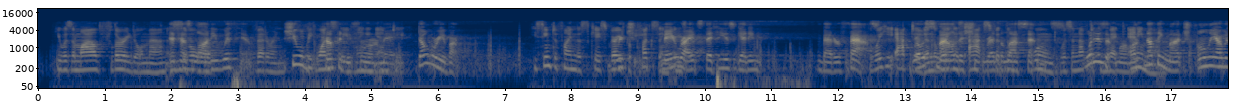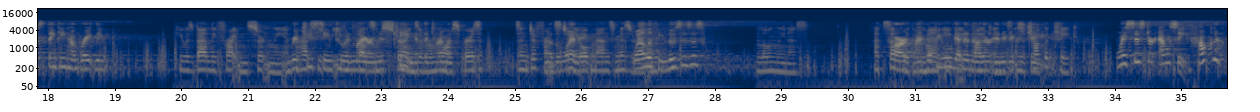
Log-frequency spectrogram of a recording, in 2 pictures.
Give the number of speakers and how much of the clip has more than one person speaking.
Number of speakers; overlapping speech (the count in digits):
2, about 44%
